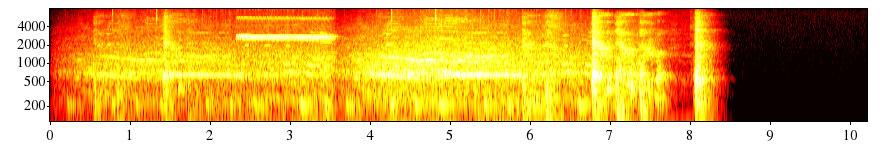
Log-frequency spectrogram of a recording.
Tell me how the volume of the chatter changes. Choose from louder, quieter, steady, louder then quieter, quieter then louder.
louder then quieter.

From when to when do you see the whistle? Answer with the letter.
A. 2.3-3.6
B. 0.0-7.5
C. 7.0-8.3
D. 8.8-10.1
A.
